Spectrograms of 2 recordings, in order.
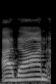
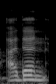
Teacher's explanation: ಅದನ್ ಅಳಿಯುವವನಿಗೆ ಅಂತ ಬರೀಬಹುದಾಗಿತ್ತು ಅಲ್ವಾ ಆದರೆ ಅವರು ಅದಾನ್ ಅಳಿಯುವವನಿಗೆ ಅಂತ ಮಾಡಿಕೊಂಡಿದ್ದಾರೆ ಪೂರ್ವದ ಹಳಗನ್ನಡದಲ್ಲಿ ದೀರ್ಘ ಸ್ವರವಾಗಿರೋದನ್ನ ಹಳಗನ್ನಡದಲ್ಲಿ ರಸ್ವ ಸ್ವರವಾಗಿ ಮಾರ್ಪಾಡು ಮಾಡಿಕೊಂಡಿದ್ದಾರೆ ಅದಾನ್ ಅನ್ನೋದನ್ನ ಅದನ್ ಅಂತ ಮಾಡಿಕೊಂಡಿದ್ದಾರೆ ಷಷ್ಟಿ ವಿಭಕ್ತಿ ಪ್ರತ್ಯಯನು ಅಷ್ಟೇ ಅಕಾರಕ್ಕೆ ಬದಲಾಗಿ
